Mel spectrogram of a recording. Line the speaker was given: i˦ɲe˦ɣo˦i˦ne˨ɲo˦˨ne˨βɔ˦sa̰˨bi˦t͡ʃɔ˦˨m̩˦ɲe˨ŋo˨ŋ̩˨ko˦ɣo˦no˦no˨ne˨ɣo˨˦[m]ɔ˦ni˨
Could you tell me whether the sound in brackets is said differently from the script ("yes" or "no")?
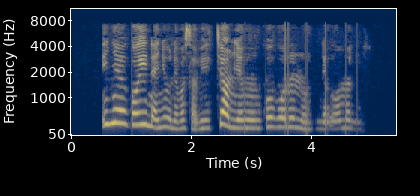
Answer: no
